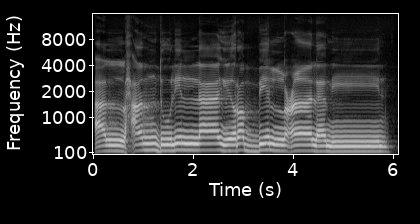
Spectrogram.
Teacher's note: Jadi bunyi lam sukunnya tidak boleh dipantulkan. Caranya adalah dengan suaranya tetap dialirkan, tidak ditahan, juga tidak diputus.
